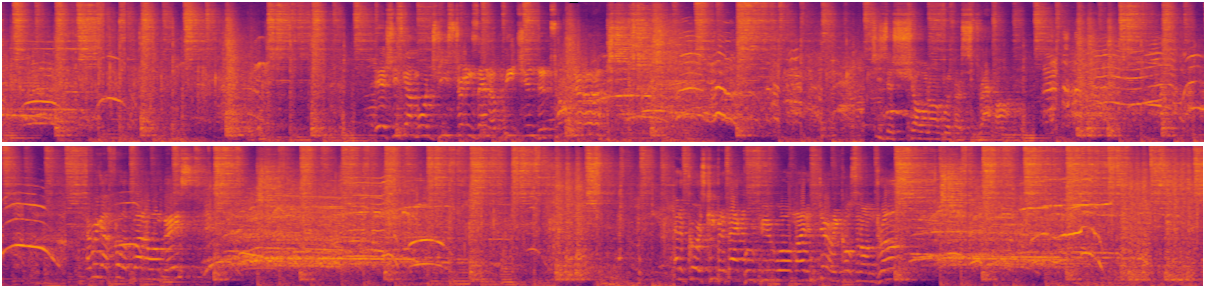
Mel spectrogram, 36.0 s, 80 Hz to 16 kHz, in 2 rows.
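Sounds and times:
audience cheering and whooping: 0:00.0 - 0:04.2, 0:08.5 - 0:14.1, 0:15.6 - 0:26.6, 0:31.6 - 0:36.0
live music with sliding notes: 0:00.0 - 0:36.0.

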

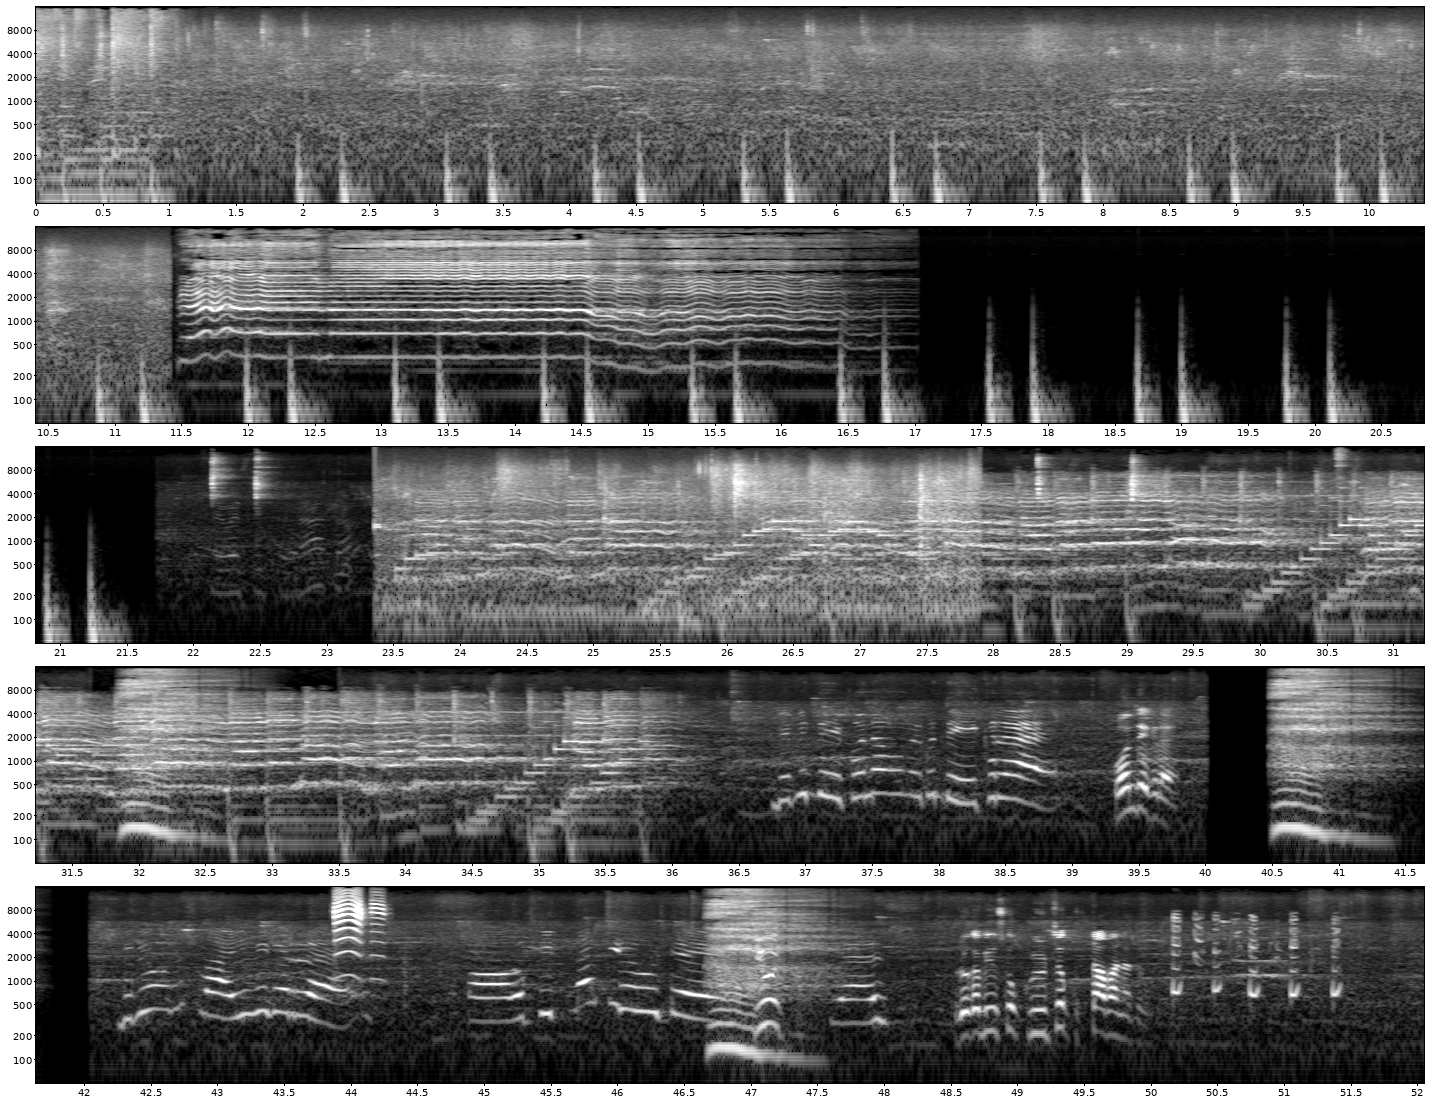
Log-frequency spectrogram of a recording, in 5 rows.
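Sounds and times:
heartbeat thumps: 0:01.9 - 0:21.7
man sighing: 0:11.4 - 0:17.1, 0:31.8 - 0:32.6, 0:40.5 - 0:41.8, 0:46.7 - 0:47.7.

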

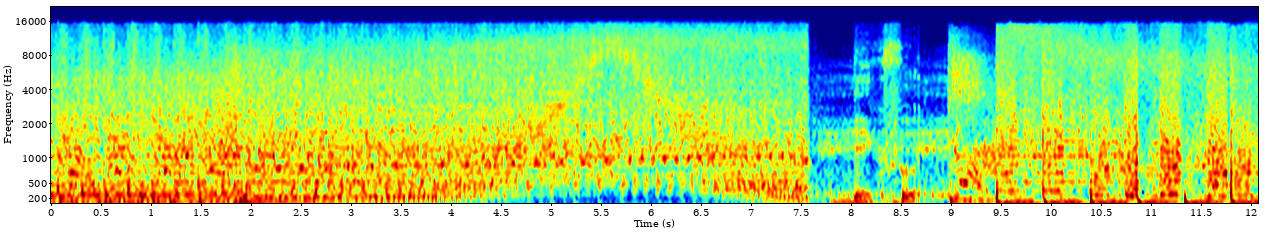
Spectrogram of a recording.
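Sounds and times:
electro house dance music: 0:00.0 - 0:12.0.

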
